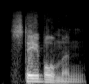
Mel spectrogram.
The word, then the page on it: stableman: American English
